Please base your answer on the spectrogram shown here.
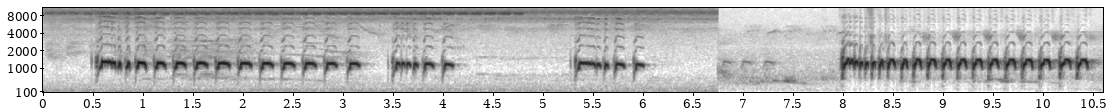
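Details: Local zebra dove opening song, used to draw song from silent doves: a run of about twelve sharp cooing notes, two short bursts, a pause, then a long fast series. A low rumble fills the first half.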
